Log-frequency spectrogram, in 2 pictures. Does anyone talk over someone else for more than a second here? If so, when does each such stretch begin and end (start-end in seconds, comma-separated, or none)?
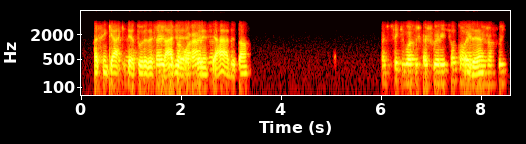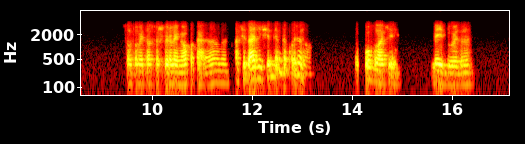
0.8-2.6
